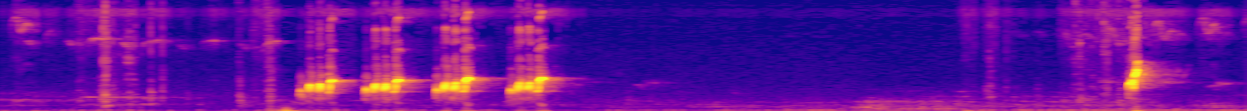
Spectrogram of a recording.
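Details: Male sooty-headed bulbul used as a lure to attract wild birds, giving a quick run of four bright, chirpy notes in about a second, then after a pause a single sharp note.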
